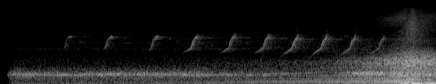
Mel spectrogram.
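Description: A songbird singing a series of about ten quick rising chirps that come faster and faster, over a steady low hum. A rushing swell builds near the end.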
